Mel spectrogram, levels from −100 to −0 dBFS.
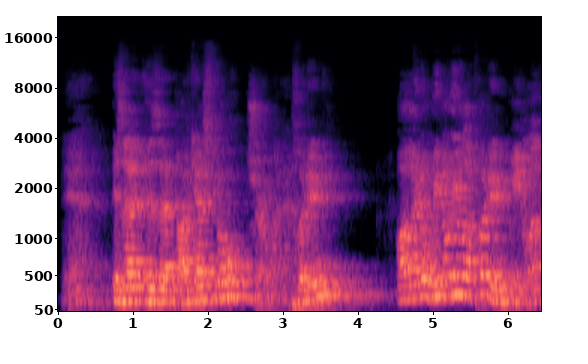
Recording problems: room echo; strong; dies away in 1 s
off-mic speech; far

